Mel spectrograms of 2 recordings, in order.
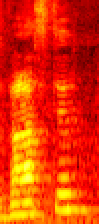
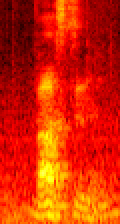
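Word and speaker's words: Vasti: rhymes with Boston. Yes, but it starts with a V. But it's spelled V-A-S-T-I.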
